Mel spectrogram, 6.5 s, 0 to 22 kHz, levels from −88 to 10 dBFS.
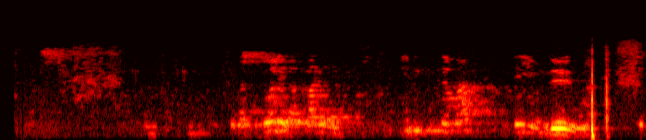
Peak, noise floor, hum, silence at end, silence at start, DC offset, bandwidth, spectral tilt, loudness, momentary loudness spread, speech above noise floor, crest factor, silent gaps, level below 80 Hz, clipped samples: -4 dBFS; -60 dBFS; none; 0.05 s; 1.5 s; under 0.1%; 6 kHz; -9 dB/octave; -27 LUFS; 22 LU; 33 dB; 26 dB; none; -64 dBFS; under 0.1%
